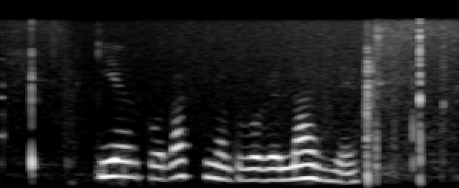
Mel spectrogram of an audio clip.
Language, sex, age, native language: Icelandic, female, 10, Icelandic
